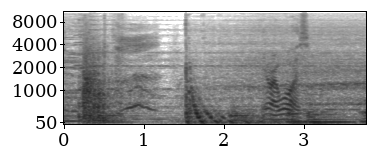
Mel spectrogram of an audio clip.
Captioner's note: gasps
